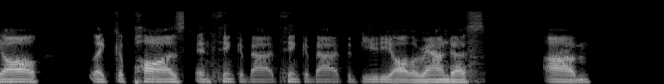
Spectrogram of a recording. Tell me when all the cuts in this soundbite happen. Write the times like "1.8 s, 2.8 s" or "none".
1.1 s, 1.8 s, 2.8 s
